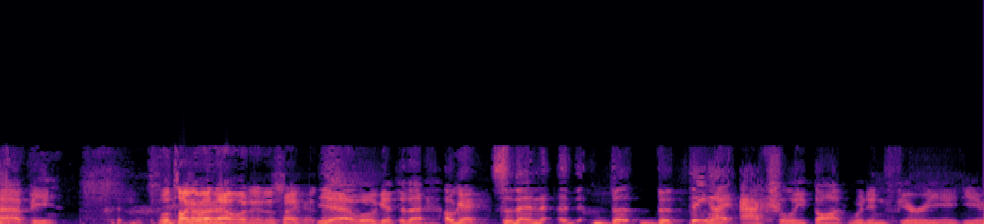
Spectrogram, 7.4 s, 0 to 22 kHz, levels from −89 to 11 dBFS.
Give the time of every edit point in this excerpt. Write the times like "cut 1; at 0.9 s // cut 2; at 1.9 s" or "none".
none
